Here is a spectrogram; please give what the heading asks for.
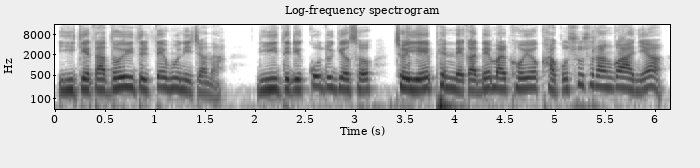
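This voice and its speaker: A domineering older father-in-law who barks insults and orders at his family, voiced by a woman narrator. The delivery is close and dry, at a middling pitch, in the plain manner of a radio drama reading. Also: normal speed, smooth, no room sound, close to an everyday voice. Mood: contemptuous.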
